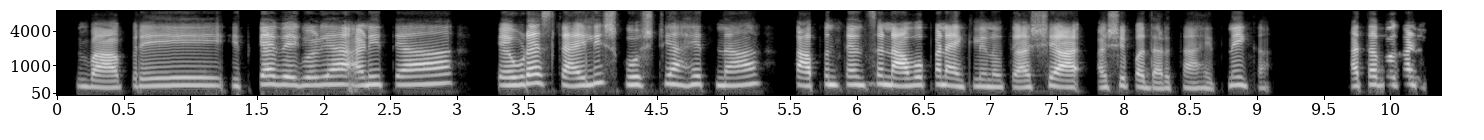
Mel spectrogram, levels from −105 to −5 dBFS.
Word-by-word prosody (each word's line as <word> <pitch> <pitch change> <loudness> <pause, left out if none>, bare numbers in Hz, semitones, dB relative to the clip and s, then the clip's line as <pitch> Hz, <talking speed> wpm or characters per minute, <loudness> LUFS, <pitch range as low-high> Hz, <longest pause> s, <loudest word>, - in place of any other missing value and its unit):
बापरे! 205 +1 -1 0.6
इतक्या 270 +5 +2
वेगवेगळ्या 255 +1 -1
आणि 265 0 +2
त्या 270 +3 +1 0.4
एवढ्या 280 +5 +5
स्टायलिश 255 +4 +2
गोष्टी 260 +2 -4
आहेत 270 0 -2
ना, 240 +2 -3
तर 285 -3 -5
आपण 230 +3 0
त्यांचं 260 +1 -1
नावं 235 +1 +5
पण 265 -2 +2
ऐकली 215 -1 +1
नव्हती 200 -1 -5
असे 195 +5 0 0.4
असे 235 +6 -3
पदार्थ 175 -3 -6
आहेत. 165 -1 -8
नाही 250 0 +3
का. - - -17 0.6
आता 260 - +2
बघा 255 +1 -1
ना 255 - -5
245 Hz, 150 wpm, -23 LUFS, 220-265 Hz, 0.6 s, एवढ्या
